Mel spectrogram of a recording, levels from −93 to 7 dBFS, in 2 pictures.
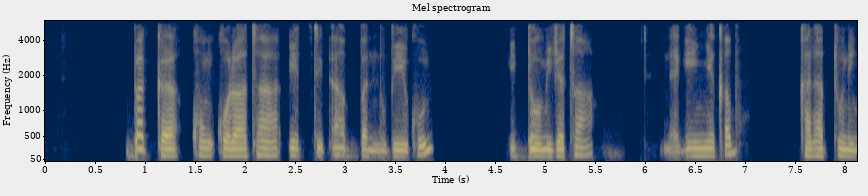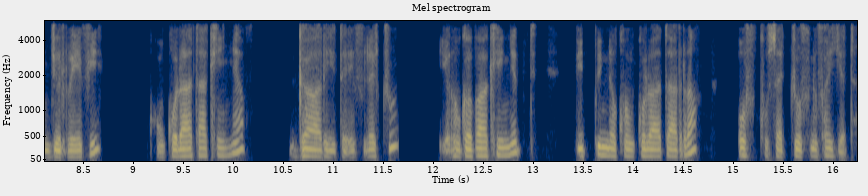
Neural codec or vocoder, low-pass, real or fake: codec, 16 kHz, 2 kbps, FunCodec, trained on Chinese and English, 25 frames a second; 5.4 kHz; fake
